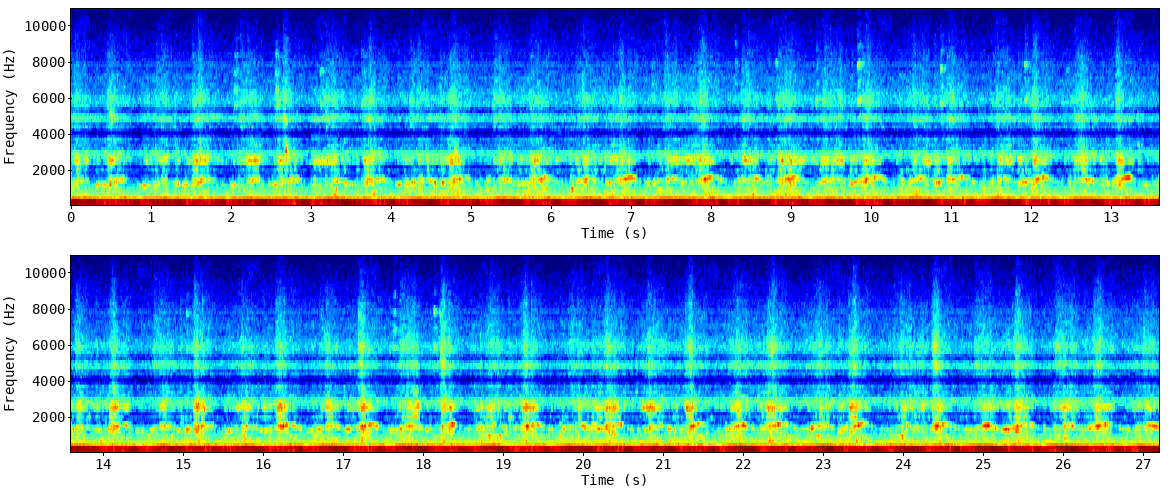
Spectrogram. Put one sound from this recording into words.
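Footsteps thud on a moving treadmill belt in a steady walking rhythm.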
